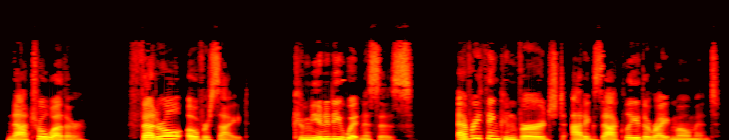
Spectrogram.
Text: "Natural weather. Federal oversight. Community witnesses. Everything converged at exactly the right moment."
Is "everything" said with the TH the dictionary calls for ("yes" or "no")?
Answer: yes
